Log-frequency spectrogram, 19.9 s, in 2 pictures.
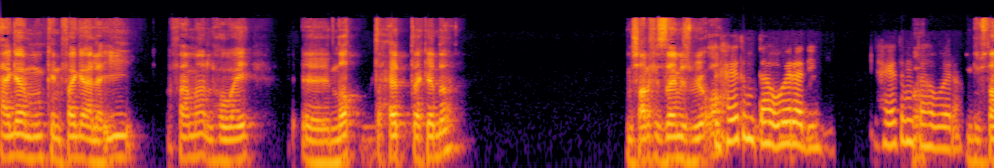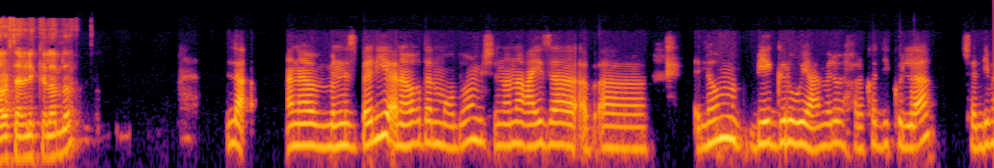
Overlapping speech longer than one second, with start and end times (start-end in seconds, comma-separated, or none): none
